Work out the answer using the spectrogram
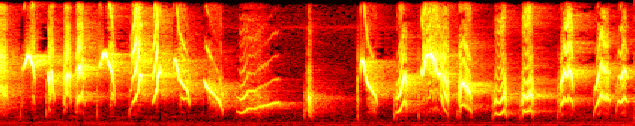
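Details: Excited Long-tailed shrike delivering a fast medley of sharp high whistles and scratchy notes. After a brief pause near the middle, rapid chattering phrases resume, mixing several different note shapes.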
